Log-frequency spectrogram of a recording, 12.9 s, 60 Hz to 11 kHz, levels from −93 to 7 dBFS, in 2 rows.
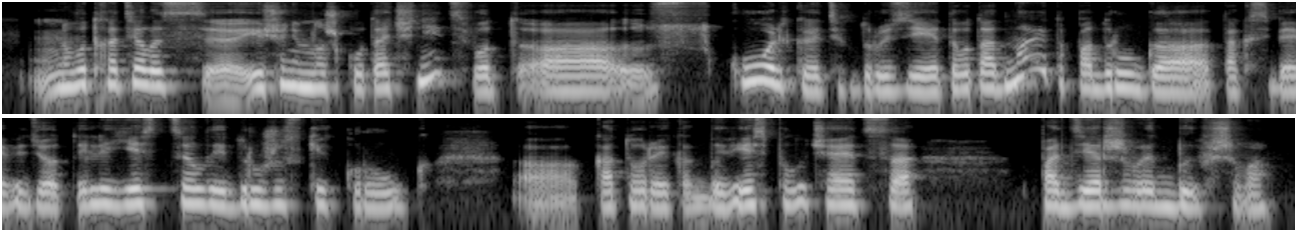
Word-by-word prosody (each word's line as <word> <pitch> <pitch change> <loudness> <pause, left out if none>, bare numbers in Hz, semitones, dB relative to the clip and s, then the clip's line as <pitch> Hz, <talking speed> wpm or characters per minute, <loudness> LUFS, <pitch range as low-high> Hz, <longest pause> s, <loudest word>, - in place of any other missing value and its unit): Но 205 +4 +1
вот 240 0 +3
хотелось, 225 -2 +2
э, - - 0
ещё 205 +4 +2
немножко 205 -2 +3
уточнить, 205 - -1
вот, 175 0 -2
а 175 -1 +2 0.4
сколько 260 -7 +2
этих 180 +2 -6
друзей. 175 -1 -1
Это 170 +3 -3
вот 200 - -2
1 225 - +3
эта 450 - -5
подруга 190 -4 +2
так 170 -1 -6
себя 175 0 -3
ведёт 175 -2 -2
или 200 +3 +2
есть 205 +1 +1
целый 205 -3 +2
дружеский 200 +1 -2
круг, 175 -1 -6 0.4
а, - - -7
который 175 -1 -2
как 85 - -8
бы - - -1
весь, 195 +2 +2
получается, 195 -2 -1 0.6
поддерживает 185 0 +2
бывшего? 170 -2 -3
195 Hz, 155 wpm, -22 LUFS, 175-205 Hz, 0.6 s, вот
